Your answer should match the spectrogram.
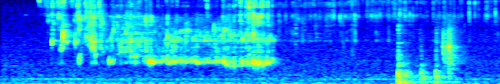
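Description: Hot water is poured steadily into a cup for a father for about two seconds, its gurgling pitch rising as the cup fills, followed by a soft clunk a moment later. Fairly clear, with no talking.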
